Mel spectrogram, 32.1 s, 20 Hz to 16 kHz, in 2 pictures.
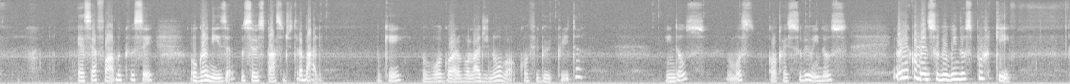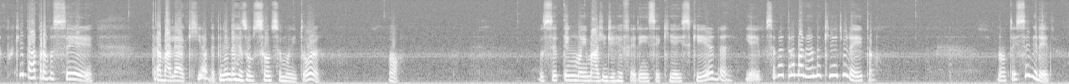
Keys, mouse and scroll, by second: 4.8 click, 8.3 click, 9.8 click, 10.5 click, 11.1 click, 12.1 click, 16.5-18.2 drag, 20.5-22.0 drag, 23.8-25.0 drag, 27.7-28.0 scroll up 1, 29.1 click, 31.7-32.0 middle drag.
